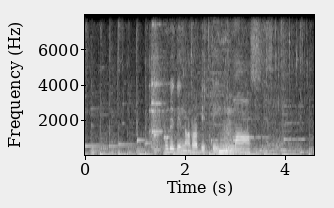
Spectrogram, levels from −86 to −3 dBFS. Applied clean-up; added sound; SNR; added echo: none; none; none; none.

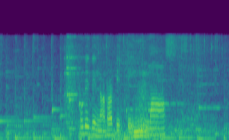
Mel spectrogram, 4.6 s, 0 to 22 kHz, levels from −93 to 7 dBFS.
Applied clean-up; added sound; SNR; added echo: none; Wind; 11 dB; none.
